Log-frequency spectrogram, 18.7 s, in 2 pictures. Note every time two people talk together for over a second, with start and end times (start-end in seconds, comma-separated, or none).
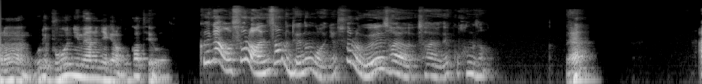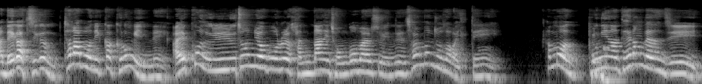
none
